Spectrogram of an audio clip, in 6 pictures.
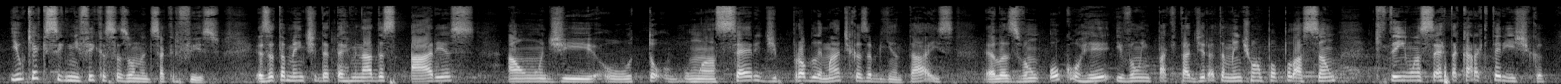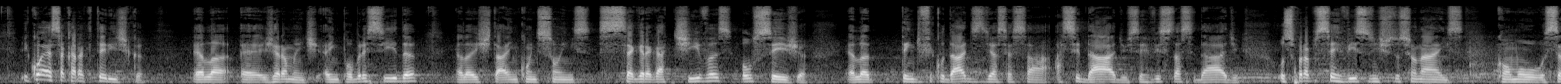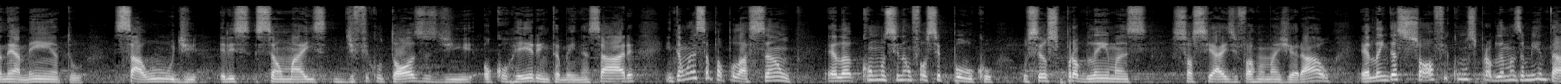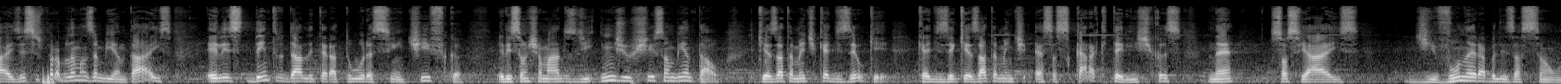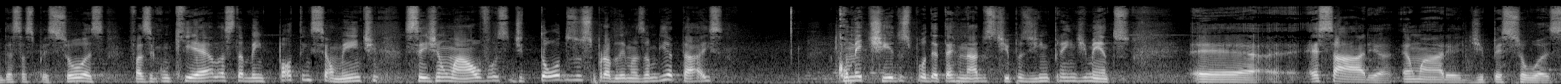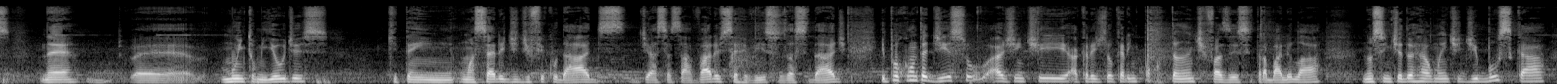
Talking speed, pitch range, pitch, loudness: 125 wpm, 115-155 Hz, 135 Hz, -15 LUFS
